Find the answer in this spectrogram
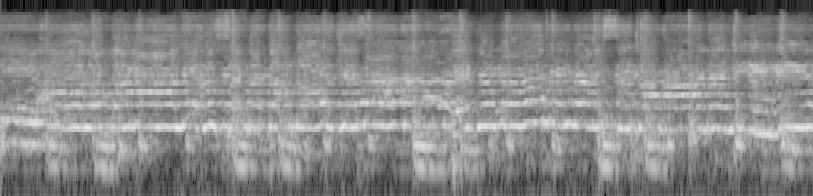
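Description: A group of male voices singing a qawwali in unison through microphones, drawing out long, slightly wavering notes over a steady rhythmic beat.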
